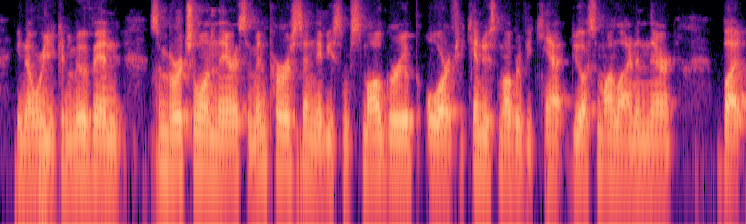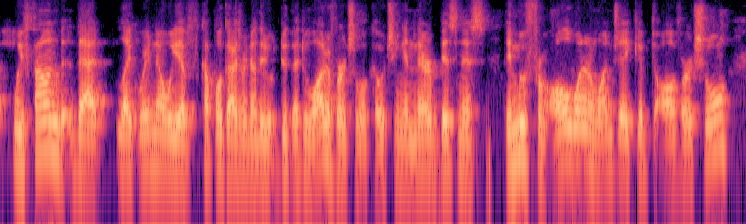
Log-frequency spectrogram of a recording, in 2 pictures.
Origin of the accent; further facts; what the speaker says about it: Acadia Valley, Alberta, Canada; moved away as an adult; now in Quebec, Canada; I grew up um, in a town of 100 people in the middle of absolutely nowhere uh, in small town Alberta called Acadia Valley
